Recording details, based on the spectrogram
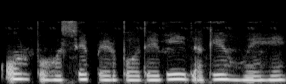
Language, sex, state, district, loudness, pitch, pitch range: Hindi, female, Madhya Pradesh, Bhopal, -14 LUFS, 210 Hz, 205-230 Hz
